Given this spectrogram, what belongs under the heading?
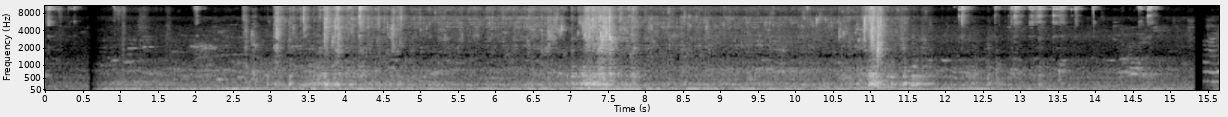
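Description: A tap runs steadily while someone washes their face at home, a continuous splashing water stream with occasional louder splashes and clinks, and faint voices nearby.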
